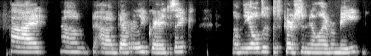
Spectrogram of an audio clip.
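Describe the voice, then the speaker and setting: The speech comes at a fairly slow pace in a monotone, flat intonation. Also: woman, fairly high pitch for a woman. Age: 90s. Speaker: retired attorney. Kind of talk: casual introductions on a video call.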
